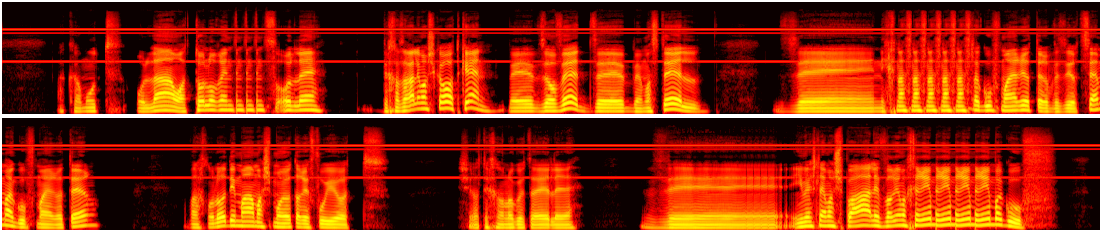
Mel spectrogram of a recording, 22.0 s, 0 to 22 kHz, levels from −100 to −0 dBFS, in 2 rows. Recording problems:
high-pitched whine; noticeable; throughout; 8 kHz, 20 dB below the speech
audio stuttering; 4 times, first at 2 s

